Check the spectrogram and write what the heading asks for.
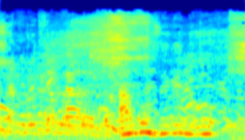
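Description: A man's voice speaking into a microphone. About a second in there is a brief hiss, like a drawn-out 's' or a hush.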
